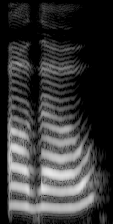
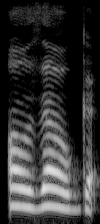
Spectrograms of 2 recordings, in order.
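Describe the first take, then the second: First: The word ends cleanly on its final vowel. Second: An extra consonant sound is added at the end. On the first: The speaker calls it right. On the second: The speaker calls it wrong.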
